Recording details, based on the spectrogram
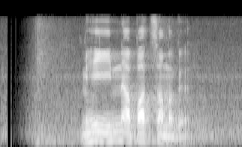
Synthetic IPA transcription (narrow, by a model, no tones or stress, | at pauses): meɦiinːəːpat̪saməɡə̰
